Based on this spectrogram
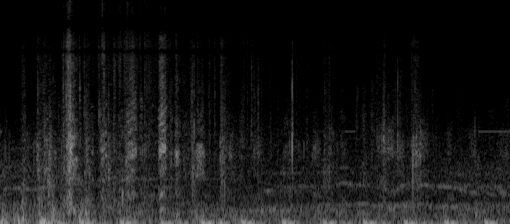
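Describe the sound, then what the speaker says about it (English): A dog pants and barks at a park, with brief whimpers over steady ambient noise and a faint voice in the background. "As you can see, he's already very anxious and barking."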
